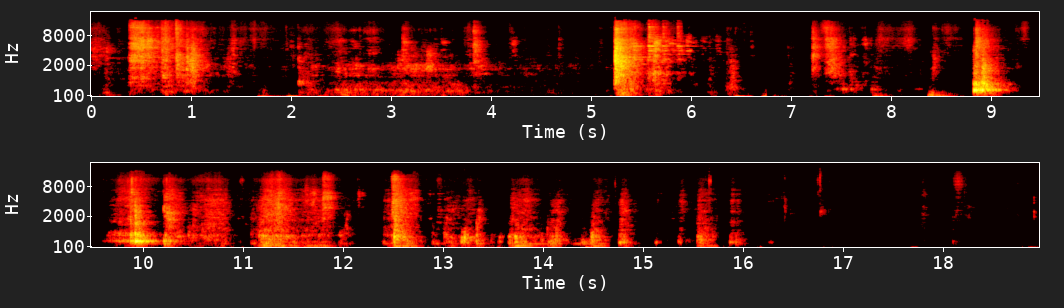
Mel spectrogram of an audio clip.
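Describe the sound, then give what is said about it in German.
A desk chair being swapped out: scattered clunks, rattles and shuffling knocks over about fifteen seconds, irregular and moderately loud, then quiet. No one speaks. “Ich glaube, ich wechsle noch kurz meinen Schreibtischstuhl, weil ich kenne den und der quietscht immer so in der Aufnahme.”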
